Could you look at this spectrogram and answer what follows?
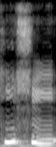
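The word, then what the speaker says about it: heishi: And it's hishi. It's a African bead, and it's spelled H-E-I-S-H. Hishi bead.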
